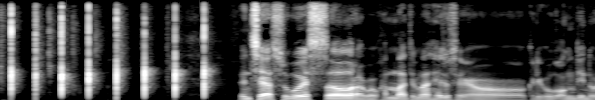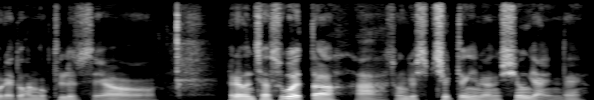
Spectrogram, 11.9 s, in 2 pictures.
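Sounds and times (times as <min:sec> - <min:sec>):
hand clapping: 0:00.0 - 0:02.3
speech: 0:02.4 - 0:11.8.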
